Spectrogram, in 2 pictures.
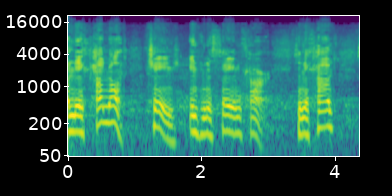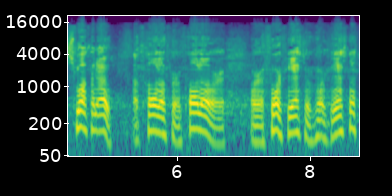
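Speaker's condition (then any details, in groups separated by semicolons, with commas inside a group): Mouth cancer surgery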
